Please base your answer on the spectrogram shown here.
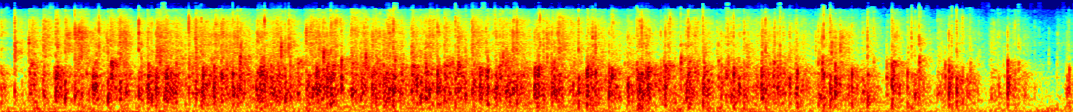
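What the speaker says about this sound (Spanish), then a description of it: "Un aplauso, por favor." An audience at a university event breaks into sustained applause, dense clapping from many hands filling the room at a steady level throughout.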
